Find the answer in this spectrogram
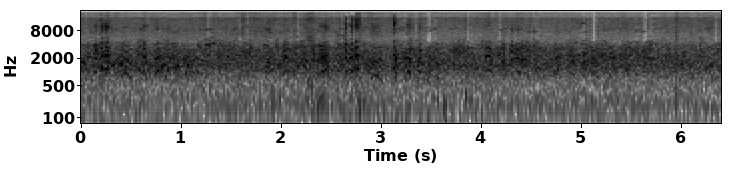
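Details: A dense night chorus of Leach's Storm-Petrels at a research colony on Baccalieu Island, Newfoundland. Many overlapping chattering, churring calls, rapid and irregular, form a constant mid-pitched clamour.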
